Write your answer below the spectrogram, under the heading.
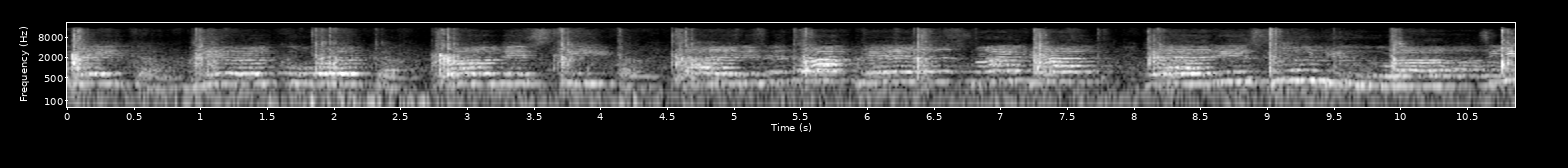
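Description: A group of children singing a worship song together, with sharp hand claps about once a second.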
